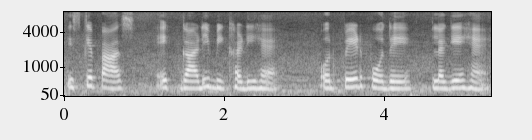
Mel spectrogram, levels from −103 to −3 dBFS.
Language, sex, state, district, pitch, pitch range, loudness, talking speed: Hindi, female, Haryana, Jhajjar, 215 Hz, 205-230 Hz, -15 LUFS, 135 wpm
